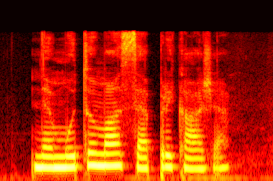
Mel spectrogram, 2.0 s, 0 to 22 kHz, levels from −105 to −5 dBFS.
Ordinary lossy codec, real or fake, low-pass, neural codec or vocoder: none; real; none; none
